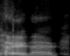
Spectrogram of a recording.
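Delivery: high, loud puppet voice. Talking about how Fred Warner sounds, imitate him in a Fred Warner Muppet-like voice. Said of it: "he kind of sounds like a Muppet".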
